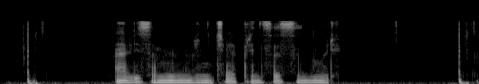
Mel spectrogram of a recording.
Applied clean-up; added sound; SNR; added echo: neural diffusion model UNIVERSE++.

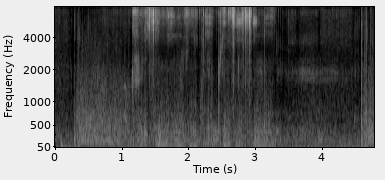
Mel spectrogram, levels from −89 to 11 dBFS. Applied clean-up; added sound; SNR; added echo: neural separator model SepFormer DNS4.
